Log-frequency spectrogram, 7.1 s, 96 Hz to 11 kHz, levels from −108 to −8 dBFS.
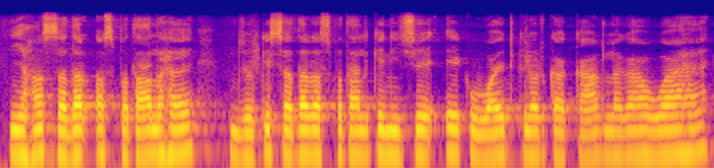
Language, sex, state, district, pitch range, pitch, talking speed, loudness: Hindi, male, Jharkhand, Deoghar, 135-145 Hz, 140 Hz, 140 wpm, -18 LUFS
